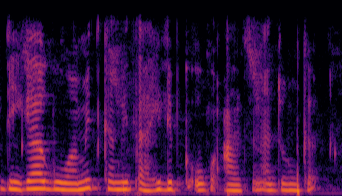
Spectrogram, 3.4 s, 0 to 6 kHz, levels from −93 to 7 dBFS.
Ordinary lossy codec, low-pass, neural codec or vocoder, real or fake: none; 5.4 kHz; none; real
